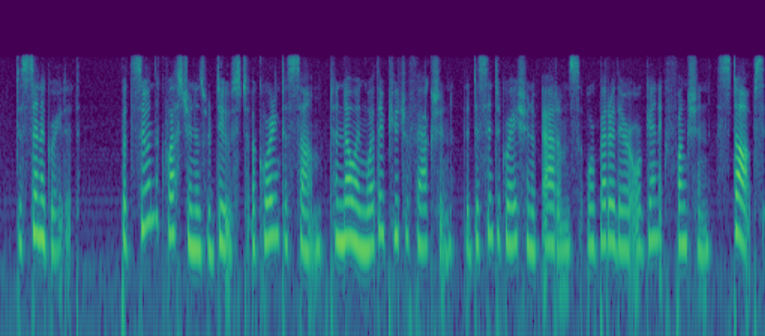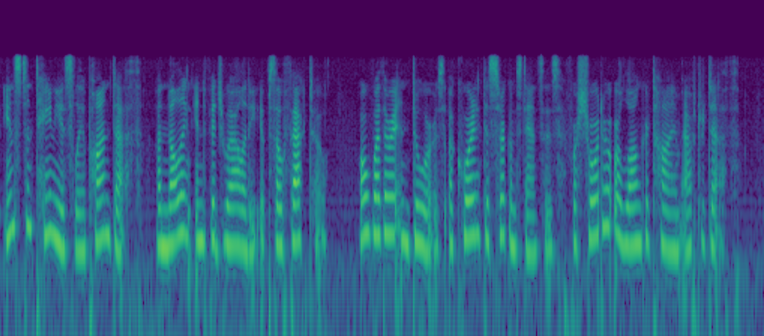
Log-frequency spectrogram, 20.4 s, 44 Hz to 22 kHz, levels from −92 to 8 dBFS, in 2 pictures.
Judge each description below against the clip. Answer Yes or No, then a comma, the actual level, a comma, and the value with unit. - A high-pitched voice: Yes, high, 245 Hz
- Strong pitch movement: No, average, 3.2 semitones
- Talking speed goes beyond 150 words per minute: No, slow, 135 wpm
